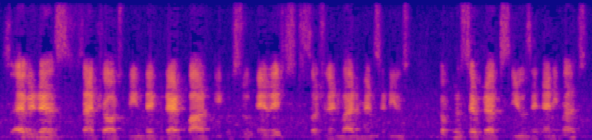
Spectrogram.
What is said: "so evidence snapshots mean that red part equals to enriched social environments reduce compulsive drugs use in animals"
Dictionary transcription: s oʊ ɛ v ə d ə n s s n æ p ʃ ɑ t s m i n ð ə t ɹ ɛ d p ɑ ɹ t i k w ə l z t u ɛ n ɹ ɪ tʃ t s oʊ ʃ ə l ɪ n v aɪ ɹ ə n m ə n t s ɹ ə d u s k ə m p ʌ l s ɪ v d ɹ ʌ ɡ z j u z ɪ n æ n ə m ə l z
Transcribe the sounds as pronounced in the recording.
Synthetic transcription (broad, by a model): s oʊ ɛ v ə d ə n s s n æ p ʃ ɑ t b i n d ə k ɹ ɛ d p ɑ ɹ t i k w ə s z t u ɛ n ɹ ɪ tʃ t s oʊ ʃ ə l ɪ n v aɪ ɹ ə n m ə n t s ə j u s k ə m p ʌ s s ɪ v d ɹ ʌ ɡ s j u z ɪ n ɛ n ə m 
